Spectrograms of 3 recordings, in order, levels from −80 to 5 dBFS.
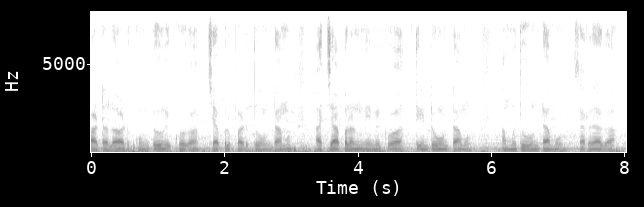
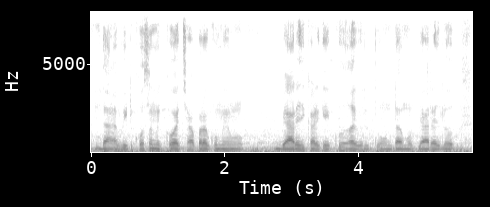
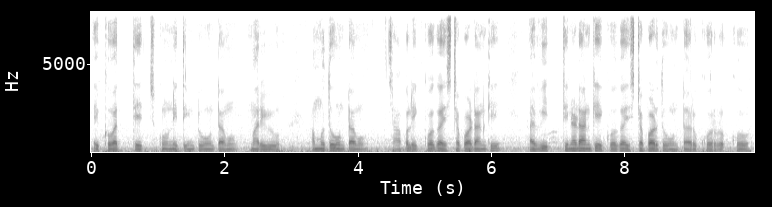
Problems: low volume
